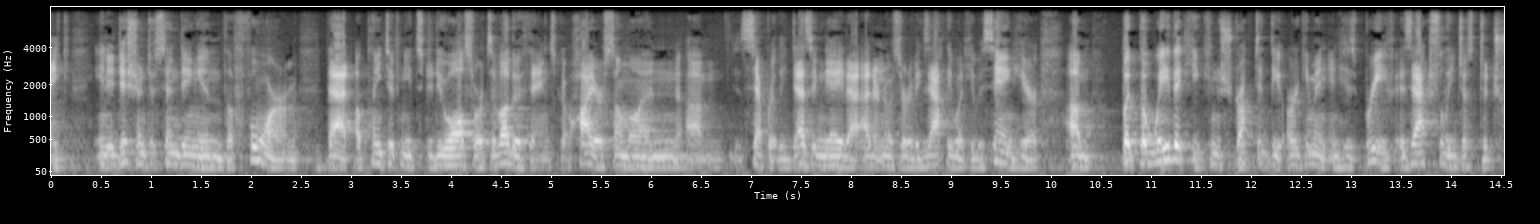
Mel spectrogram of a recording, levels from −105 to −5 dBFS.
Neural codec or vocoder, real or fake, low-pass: vocoder, 24 kHz, 100 mel bands, Vocos; fake; 7.2 kHz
